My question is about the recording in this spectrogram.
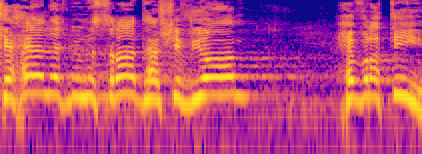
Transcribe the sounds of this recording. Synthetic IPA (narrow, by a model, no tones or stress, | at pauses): kaħaːlɪfmɪnmɪsɾˤɑːd̪haʃɪvjoːn | ħɪvɾˤɑt̪iː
